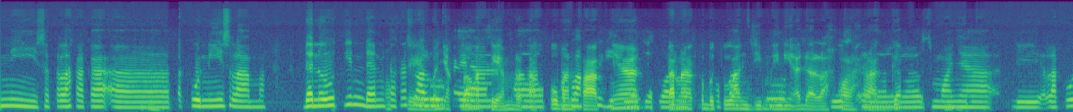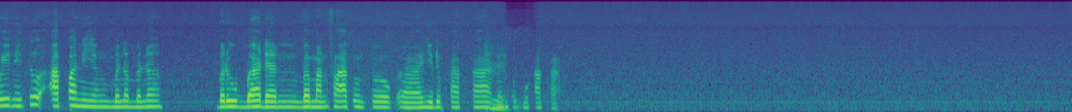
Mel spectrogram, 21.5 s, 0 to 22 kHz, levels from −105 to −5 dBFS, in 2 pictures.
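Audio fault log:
4.12–6.64 s, 6.95–7.7 s, 8.02–9.32 s, 15.83–16.07 s: speech suppressed in double talk. The speech dips and breaks up in pieces. Most drops reach about 10 dB. The one at 6.95–7.7 s reaches about 20 dB. An echo canceller likely treated overlapping talk as echo and turned it down.
6.04–6.55 s: echo leak. A faint copy of the speech trails it by 208 ms. It sits roughly 20 dB below the direct sound. Loudspeaker sound likely reached a microphone, and the echo canceller did not remove all of it before sending it back.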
